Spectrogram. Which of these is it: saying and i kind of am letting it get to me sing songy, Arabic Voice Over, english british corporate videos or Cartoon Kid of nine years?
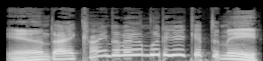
saying and i kind of am letting it get to me sing songy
